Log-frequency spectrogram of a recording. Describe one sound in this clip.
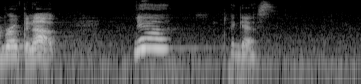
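A teenage girl speaks quietly nearby.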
